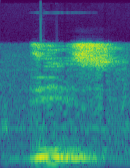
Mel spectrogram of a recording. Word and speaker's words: these: These e those tem que esticar um pouquinho.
